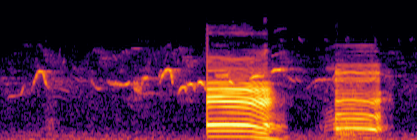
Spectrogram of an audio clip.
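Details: Grazing cattle in a green field at morning; one strong moo sliding downward in pitch, followed by a shorter, softer moo, with wavering bird whistles in the background before the first call.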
